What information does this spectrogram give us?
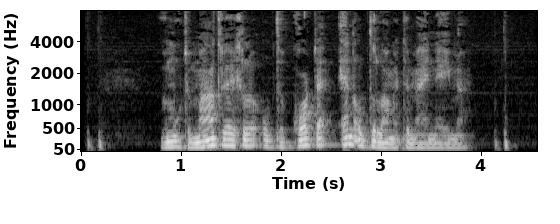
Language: Dutch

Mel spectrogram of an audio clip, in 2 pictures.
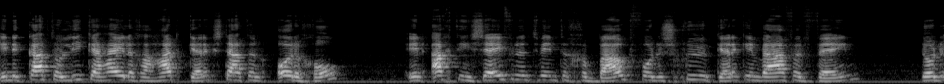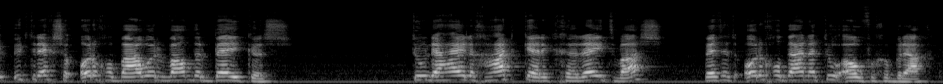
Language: Dutch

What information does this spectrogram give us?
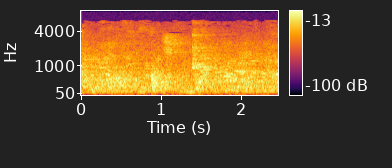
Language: Norwegian Bokmål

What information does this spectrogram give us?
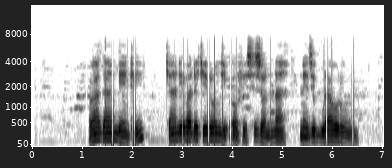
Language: Ganda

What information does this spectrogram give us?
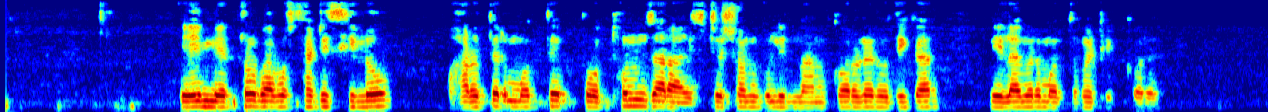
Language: Bangla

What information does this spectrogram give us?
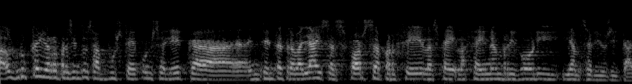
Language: Catalan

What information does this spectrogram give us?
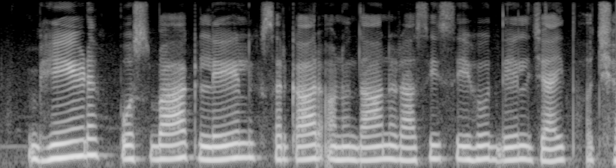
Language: Maithili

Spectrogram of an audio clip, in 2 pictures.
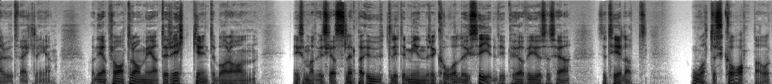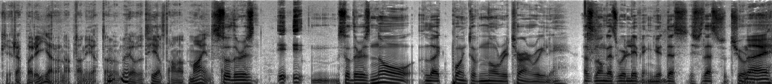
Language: Swedish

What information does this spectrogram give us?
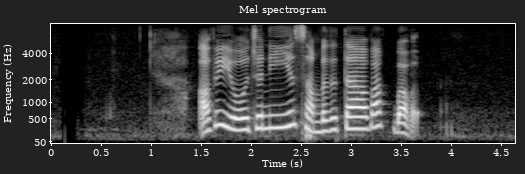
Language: Sinhala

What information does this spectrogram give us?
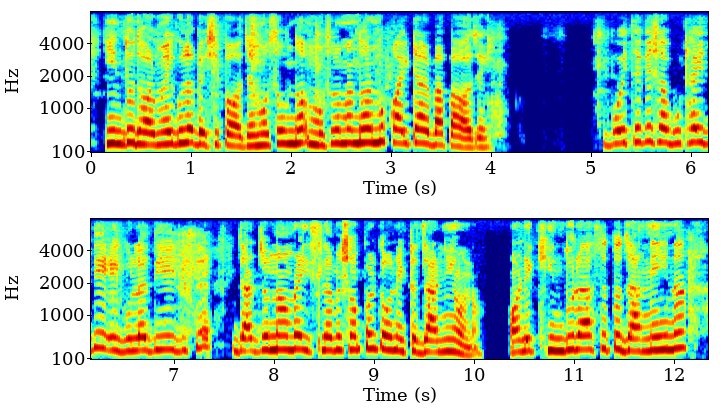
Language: Bangla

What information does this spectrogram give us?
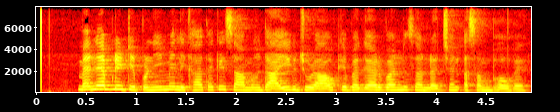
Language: Hindi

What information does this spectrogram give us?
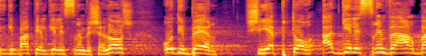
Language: Hebrew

